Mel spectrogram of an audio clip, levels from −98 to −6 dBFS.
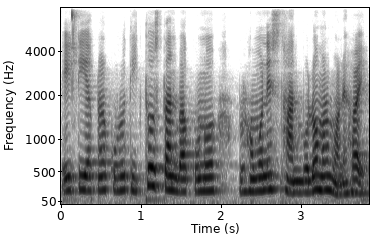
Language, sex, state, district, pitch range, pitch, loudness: Bengali, female, West Bengal, Paschim Medinipur, 190-220 Hz, 205 Hz, -15 LUFS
